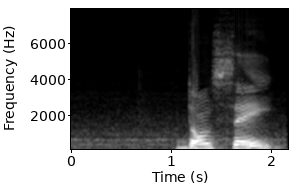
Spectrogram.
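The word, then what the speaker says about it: danser: Don't say is the verb to dance.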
